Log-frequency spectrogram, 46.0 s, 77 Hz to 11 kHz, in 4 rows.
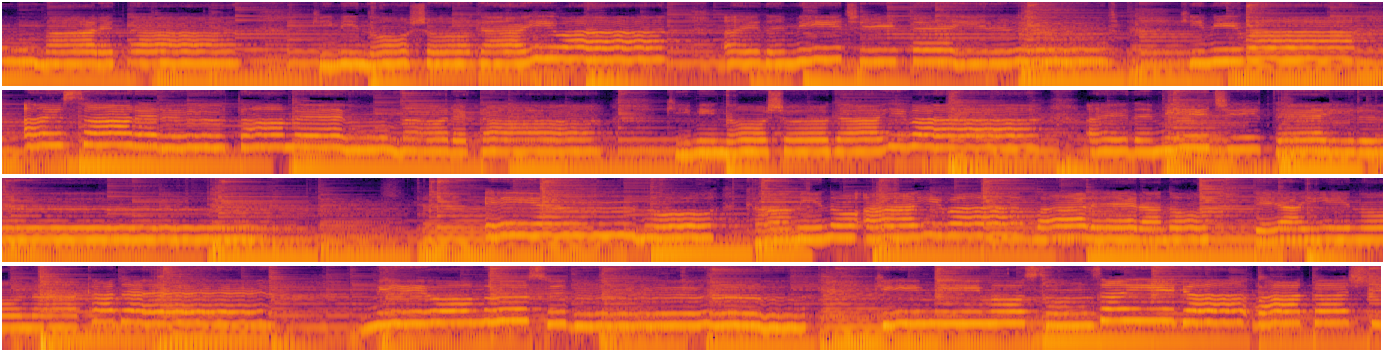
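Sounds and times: woman singing a hymn: 0:00.0 - 0:02.0, 0:02.6 - 0:25.1, 0:27.0 - 0:36.8, 0:37.5 - 0:46.0.

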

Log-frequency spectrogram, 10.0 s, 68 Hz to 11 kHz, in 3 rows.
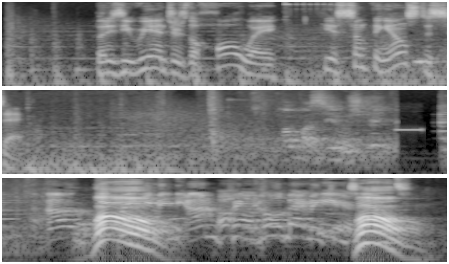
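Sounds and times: man shouting: 0:09.3 - 0:09.8.

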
